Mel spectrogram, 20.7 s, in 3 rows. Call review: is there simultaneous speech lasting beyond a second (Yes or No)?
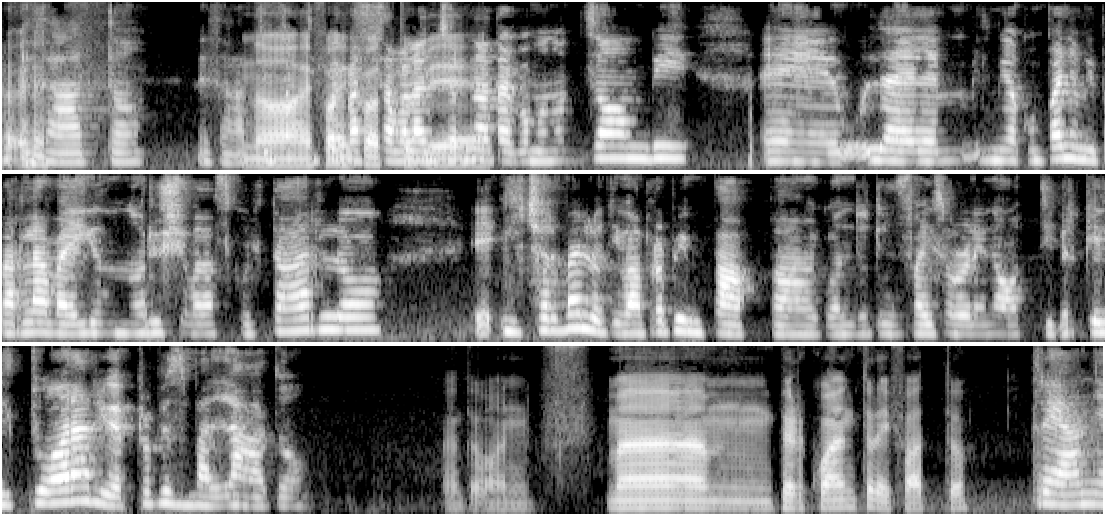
Yes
